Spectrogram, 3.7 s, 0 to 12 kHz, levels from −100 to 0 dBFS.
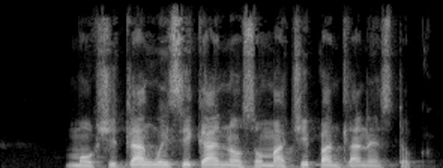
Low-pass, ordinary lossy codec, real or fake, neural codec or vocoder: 10.8 kHz; Opus, 32 kbps; real; none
